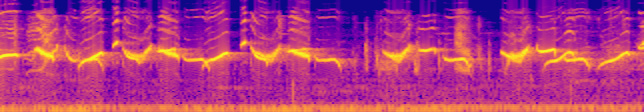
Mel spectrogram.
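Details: Chinese hwamei kept in a cage, displaying with wings raised high and tail spread and called a fierce fighter. It sings loud, clear whistled phrases of looping, up-and-down slurs, repeated about once a second.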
